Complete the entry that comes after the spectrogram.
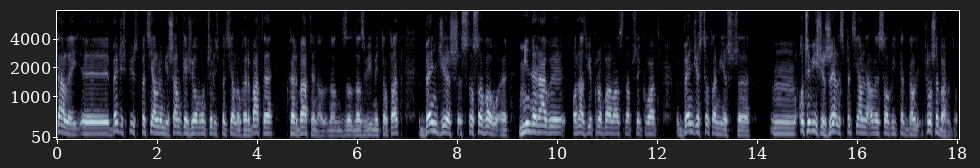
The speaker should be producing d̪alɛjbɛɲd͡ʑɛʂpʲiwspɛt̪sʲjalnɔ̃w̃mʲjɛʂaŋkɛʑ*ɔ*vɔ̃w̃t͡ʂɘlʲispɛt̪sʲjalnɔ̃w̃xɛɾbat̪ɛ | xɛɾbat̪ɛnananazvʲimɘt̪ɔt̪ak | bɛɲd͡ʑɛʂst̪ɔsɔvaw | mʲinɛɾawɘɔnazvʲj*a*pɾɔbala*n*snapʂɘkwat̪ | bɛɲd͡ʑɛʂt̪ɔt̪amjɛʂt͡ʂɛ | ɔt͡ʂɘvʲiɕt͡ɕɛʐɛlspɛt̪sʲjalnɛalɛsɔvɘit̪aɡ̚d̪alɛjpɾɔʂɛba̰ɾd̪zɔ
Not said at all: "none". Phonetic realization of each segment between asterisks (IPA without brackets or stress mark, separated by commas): ɔ, ɛ, n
